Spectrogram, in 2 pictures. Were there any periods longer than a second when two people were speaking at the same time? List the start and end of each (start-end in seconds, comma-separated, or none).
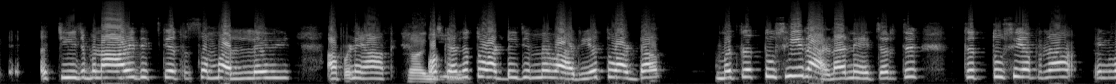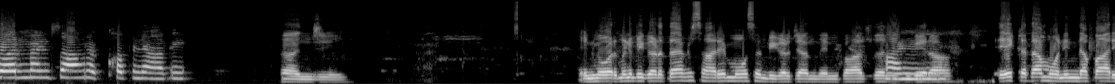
none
